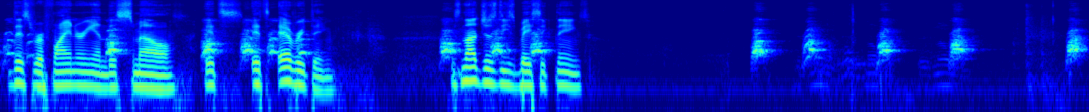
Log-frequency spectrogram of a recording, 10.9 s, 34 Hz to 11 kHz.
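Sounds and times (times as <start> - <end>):
dog barking: 0.0 - 0.4, 1.0 - 1.4, 2.0 - 3.3, 4.4 - 5.6, 7.5 - 9.9, 10.6 - 10.8
speech: 0.1 - 3.4, 4.5 - 6.0.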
